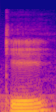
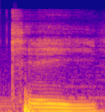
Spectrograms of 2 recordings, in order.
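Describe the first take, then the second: First: The letter is said in a Bangladeshi accent. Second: The letter is said in a British accent. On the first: "বাংলাদেশিতে আছে কে" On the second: "British হয়েছে খেই"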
